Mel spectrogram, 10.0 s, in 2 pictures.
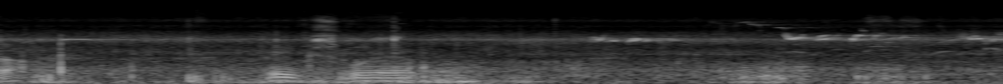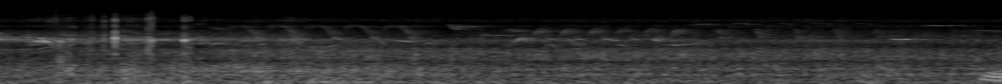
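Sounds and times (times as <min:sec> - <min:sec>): low outdoor background: 0:00.0 - 0:10.0
small birds chirping: 0:00.0 - 0:10.0
faint sharp clicks: 0:01.9 - 0:02.1.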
